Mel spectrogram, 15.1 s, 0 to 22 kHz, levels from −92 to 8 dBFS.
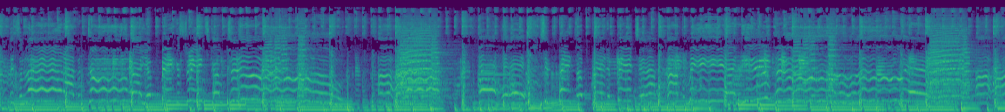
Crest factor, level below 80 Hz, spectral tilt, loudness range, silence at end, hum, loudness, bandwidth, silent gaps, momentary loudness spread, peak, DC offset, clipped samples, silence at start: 16 dB; -40 dBFS; -4 dB/octave; 2 LU; 0 s; none; -22 LUFS; 17 kHz; none; 4 LU; -6 dBFS; under 0.1%; under 0.1%; 0 s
